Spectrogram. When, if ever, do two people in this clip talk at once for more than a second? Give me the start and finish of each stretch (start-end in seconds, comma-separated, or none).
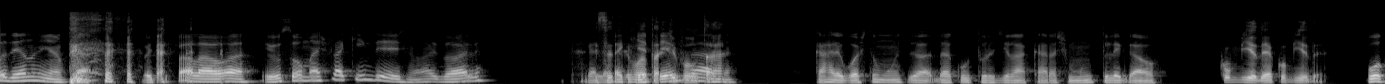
5.9-7.3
